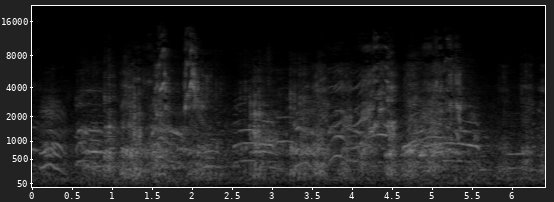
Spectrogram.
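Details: Several zoo monkeys, noticing staff approaching with food, call at once in a loud, excited chorus of harsh barks, rising squeals and chattering notes. The calls overlap continuously with little pause, with some human sounds in the background.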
